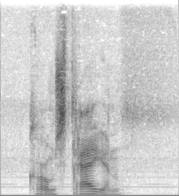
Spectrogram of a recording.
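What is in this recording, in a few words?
"Cromstrijen", Dutch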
